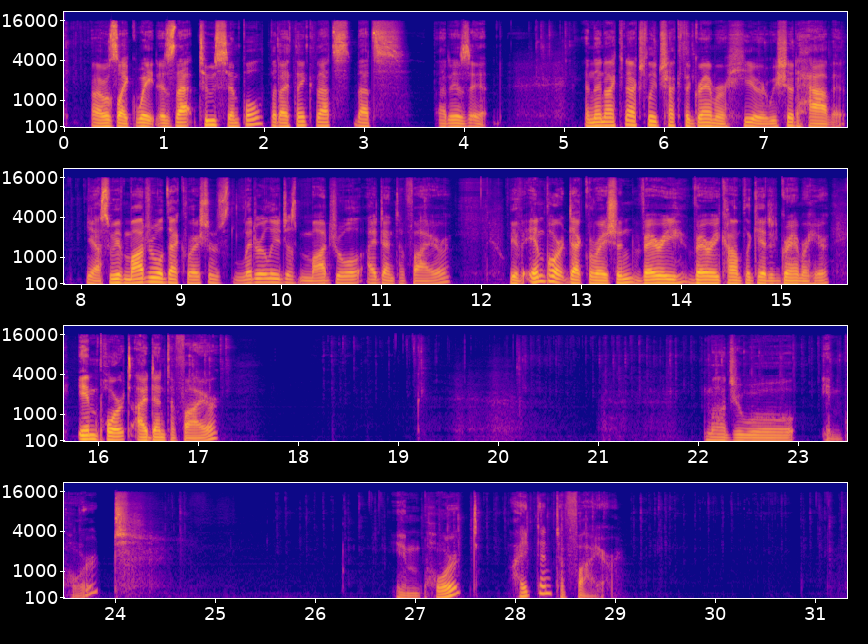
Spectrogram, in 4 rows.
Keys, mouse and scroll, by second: 0.0 ctrl+e, 0.0 ctrl+n, 0.2 ctrl+g, 0.6 ctrl+s, 4.9 ctrl+Return, 6.5 ctrl+Return, 7.0 ctrl+=, 7.5 ctrl+n, 8.1 ctrl+space, 11.4 ctrl+g, 12.3 ctrl+a, 12.3 ctrl+n, 12.5 ctrl+space, 12.6 ctrl+e, 16.7 ctrl+g, 17.4 ctrl+Return, 18.6 Return, 19.3 ctrl+Return, 20.2 ctrl+space, 20.3 ctrl+a, 20.4 ctrl+p, 20.9 alt+w, 21.0 ctrl+n, 21.5 ctrl+o, 21.7 ctrl+y, 21.9 ctrl+e, 21.9 ctrl+p, 22.5 alt+f, 22.9-24.0 typing, 24.7 alt+b, 25.6 ctrl+n, 25.9 ctrl+e, 26.0 ctrl+b, 26.4 ctrl+BackSpace, 26.4-27.7 typing, 27.7 ctrl+n, 27.8 ctrl+e, 27.9 ctrl+n, 28.1 ctrl+space, 28.1 ctrl+a, 28.3 ctrl+p, 28.5 ctrl+g, 28.5 ctrl+e, 28.6 ctrl+n, 29.4 ctrl+s, 29.5 ctrl+space, 29.5 ctrl+a, 29.6 ctrl+p, 29.9 ctrl+g, 30.1 ctrl+a, 30.2 ctrl+space, 30.3 ctrl+e, 30.3 ctrl+n, 30.4 ctrl+e, 30.5 ctrl+n, 30.6 ctrl+e, 30.6 ctrl+g, 31.1 ctrl+s.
